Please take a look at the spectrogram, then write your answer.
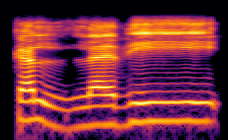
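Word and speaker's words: كالذي: দাল ইয়াজের, জি জি কাল্লাযী। এখানে কি টান কাল হবে? ইয়া এখানে যে আমাদের এক আলিফ টান হবে। হ্যাঁ মাশাআল্লাহ, এখানে এক আলিফ টেনে পড়তে হবে, কাল্লাযী।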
